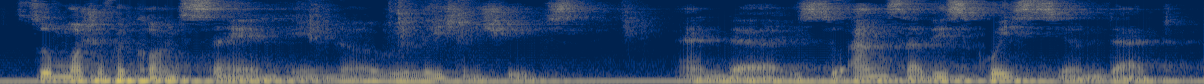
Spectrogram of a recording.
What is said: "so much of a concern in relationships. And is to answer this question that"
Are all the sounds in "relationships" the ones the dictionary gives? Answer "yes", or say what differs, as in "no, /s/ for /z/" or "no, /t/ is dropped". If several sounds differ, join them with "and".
yes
